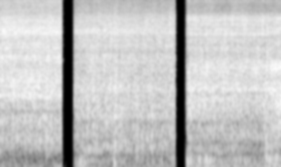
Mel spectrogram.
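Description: Tilapia fish sizzling as it fries in oil, a dense, even crackling hiss at moderate level, interrupted by two brief silent breaks and carrying occasional soft pops.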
